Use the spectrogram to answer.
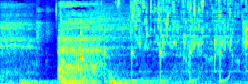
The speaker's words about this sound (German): Also der Wein fließt, die Loire fließt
